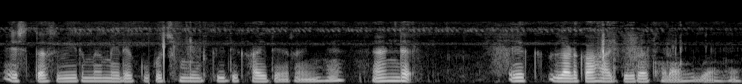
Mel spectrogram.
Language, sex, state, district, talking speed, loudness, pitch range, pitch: Hindi, male, Uttar Pradesh, Jalaun, 160 wpm, -21 LUFS, 140-160 Hz, 150 Hz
